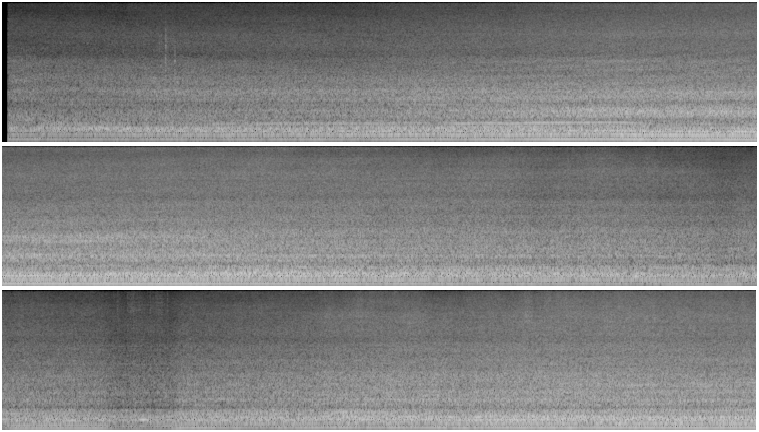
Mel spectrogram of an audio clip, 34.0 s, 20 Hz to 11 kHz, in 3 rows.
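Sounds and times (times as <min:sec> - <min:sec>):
diesel engine running under load: 0:00.1 - 0:33.9.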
